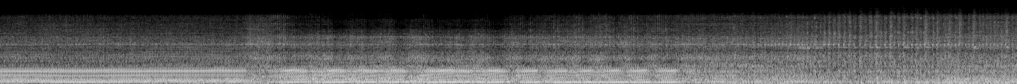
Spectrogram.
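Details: 1967 Ski-Doo Alpine twin-track snowmobile, revived after sitting many years, running on its own fuel on a 75° day: crisp two-stroke note rising and falling with throttle, revving freely without misfire or stumble; healthy normal running.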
